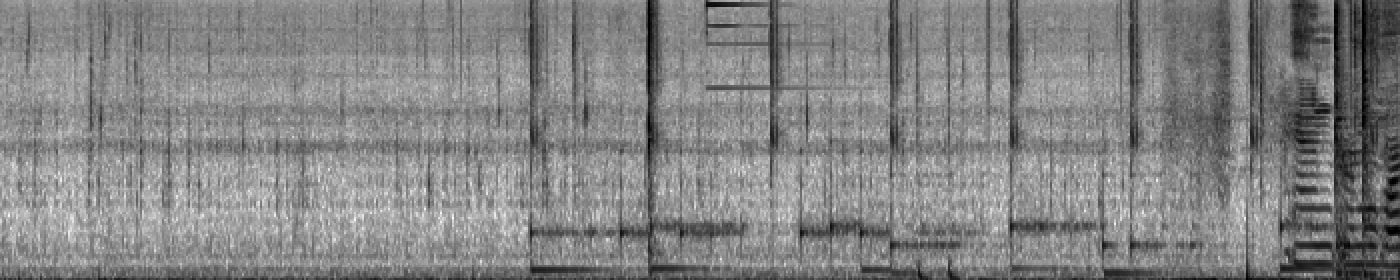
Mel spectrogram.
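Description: Pasta water boiling in a pot. About five seconds in, background music joins it: held bass and melody notes that change every second or so. A voice begins near the end.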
